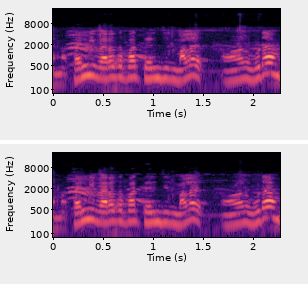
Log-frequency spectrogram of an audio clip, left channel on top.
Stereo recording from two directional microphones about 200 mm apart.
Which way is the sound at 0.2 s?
20° right (ahead or behind).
